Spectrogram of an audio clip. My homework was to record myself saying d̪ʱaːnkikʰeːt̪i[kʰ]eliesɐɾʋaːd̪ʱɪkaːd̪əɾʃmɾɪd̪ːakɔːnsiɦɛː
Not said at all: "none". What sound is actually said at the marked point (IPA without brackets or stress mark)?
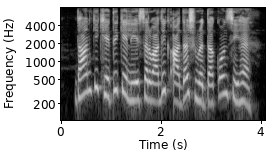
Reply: k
